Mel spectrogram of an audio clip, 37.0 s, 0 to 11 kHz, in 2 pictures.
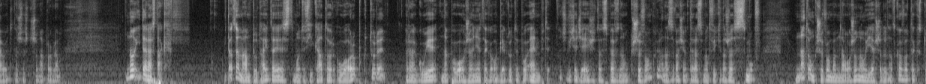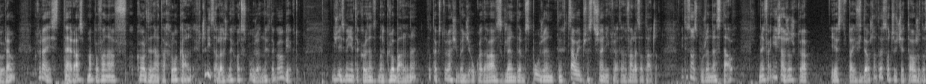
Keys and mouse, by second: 4.4 right click, 8.2-9.9 middle drag, 9.5 click, 13.9 right click, 22.9-25.6 middle drag, 25.6 click, 27.7-29.5 middle drag, 32.1-34.1 middle drag, 34.1 right click, 34.6-37.0 middle drag.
